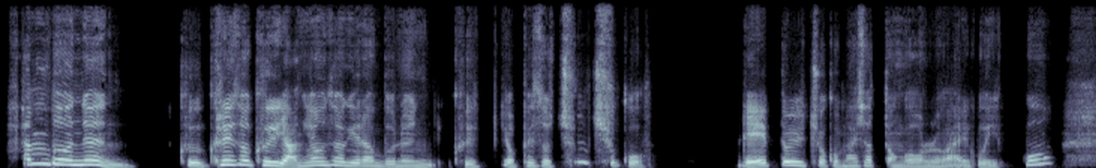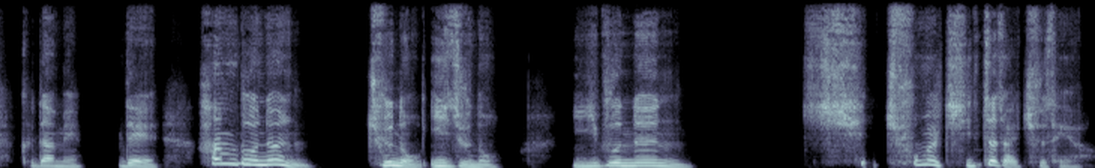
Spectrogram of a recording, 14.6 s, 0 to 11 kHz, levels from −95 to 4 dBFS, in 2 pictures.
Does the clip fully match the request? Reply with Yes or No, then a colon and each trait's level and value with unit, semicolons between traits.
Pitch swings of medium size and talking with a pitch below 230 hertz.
No: wide, 9.0 semitones; high, 190 Hz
